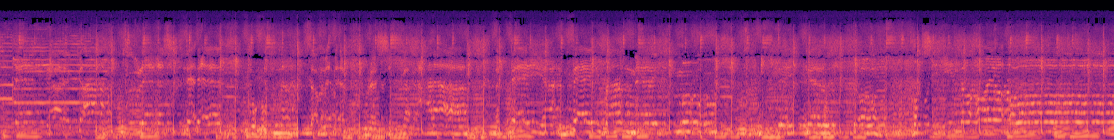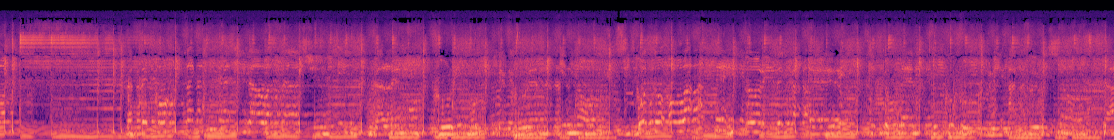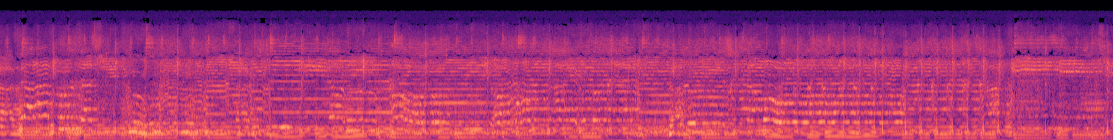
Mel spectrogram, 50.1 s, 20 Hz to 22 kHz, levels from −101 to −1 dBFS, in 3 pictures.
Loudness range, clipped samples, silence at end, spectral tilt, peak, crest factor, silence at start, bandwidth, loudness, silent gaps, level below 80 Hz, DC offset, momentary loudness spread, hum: 2 LU; under 0.1%; 0 s; -4 dB/octave; -8 dBFS; 16 dB; 0 s; 16 kHz; -25 LUFS; none; -50 dBFS; 0.4%; 4 LU; none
